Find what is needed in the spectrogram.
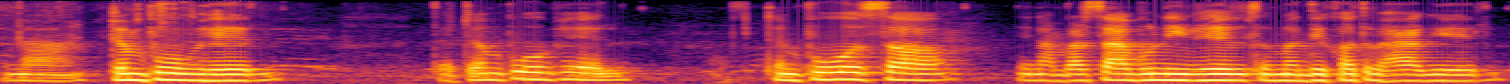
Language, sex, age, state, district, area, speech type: Maithili, female, 30-45, Bihar, Darbhanga, rural, spontaneous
